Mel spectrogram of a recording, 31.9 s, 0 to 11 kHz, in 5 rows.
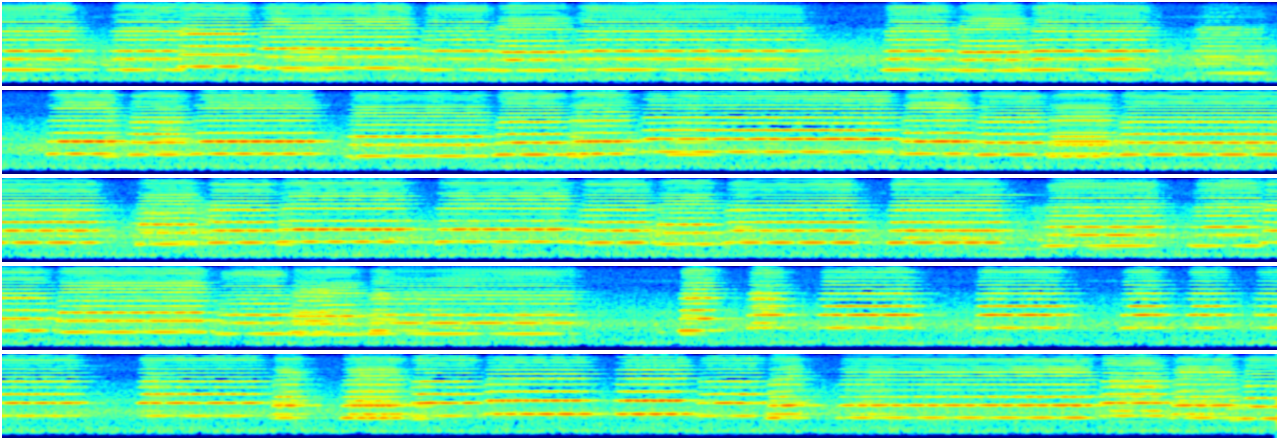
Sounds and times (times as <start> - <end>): Harmonica: 0.0 - 31.8
Wind instrument, woodwind instrument: 0.0 - 31.8.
